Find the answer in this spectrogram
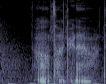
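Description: A man's soft, close-up whispered murmuring, about a second long, starting a little way in.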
